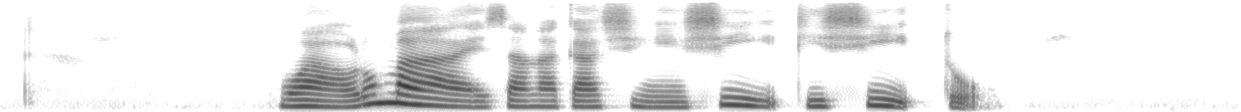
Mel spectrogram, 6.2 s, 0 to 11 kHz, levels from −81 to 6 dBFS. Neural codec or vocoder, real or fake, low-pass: codec, 24 kHz, 0.9 kbps, WavTokenizer, large speech release; fake; 9.9 kHz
